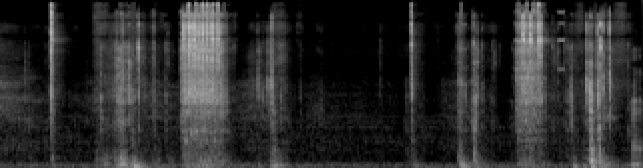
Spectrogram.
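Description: Socket wrench unbolting the tail light housing on a Hyundai Sonata, irregular bursts of ratcheting clicks and metallic rattles close by, separated by short pauses.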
